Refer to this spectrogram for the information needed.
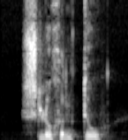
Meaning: inflection of toeslaan: 1. plural past indicative 2. plural past subjunctive
- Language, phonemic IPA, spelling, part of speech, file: Dutch, /ˈsluɣə(n) ˈtu/, sloegen toe, verb, Nl-sloegen toe.ogg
